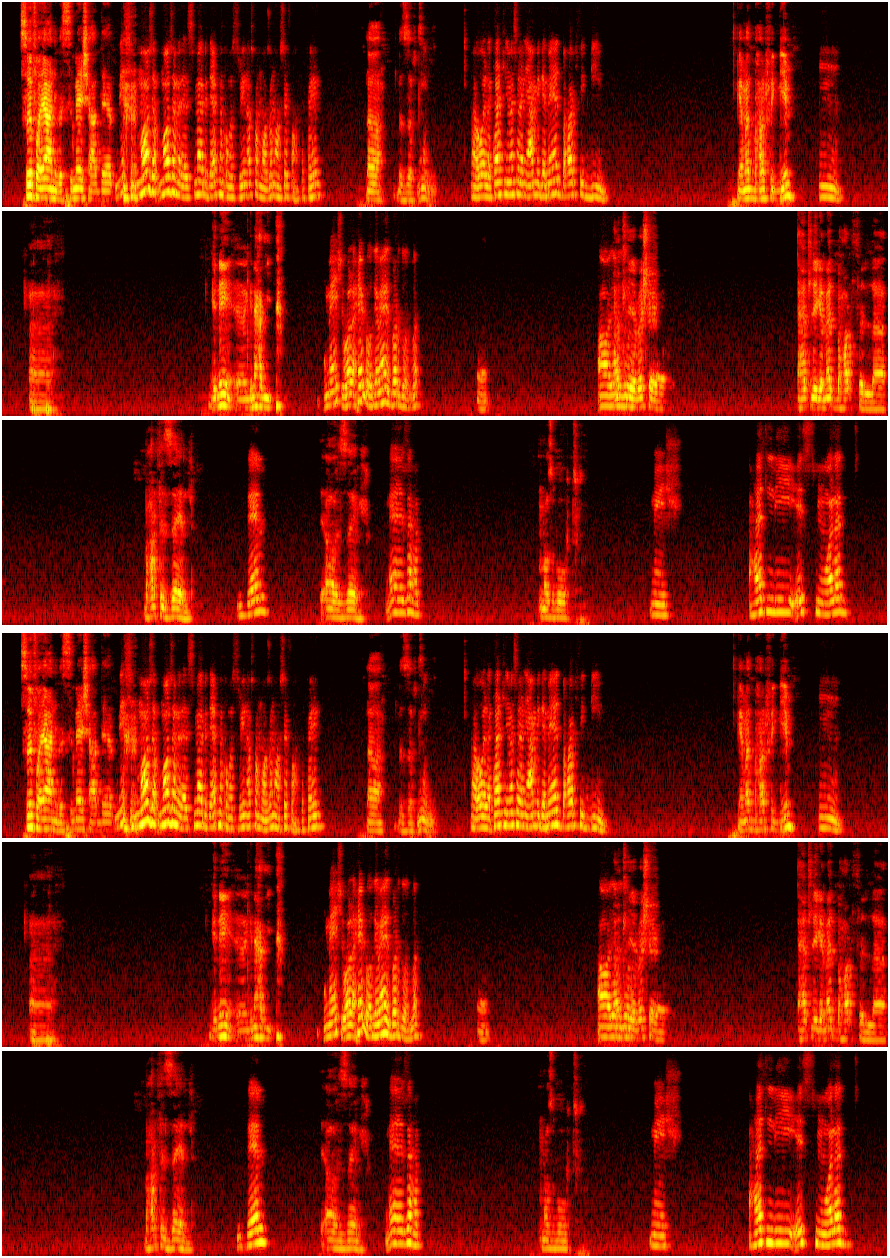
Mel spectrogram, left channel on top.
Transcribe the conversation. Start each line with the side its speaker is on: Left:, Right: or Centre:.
Left: صفة يعني بس ماشي هعديها
Right: ماشي
Left: لك
Right: معظم معظم الأسماء بتاعتنا كمصريين أصلا معظمها صفة أنت فاهم؟
Left: اه بالظبط
Right: م- هقول لك هات لي مثلا يا عم جماد بحرف الجيم
Left: جماد بحرف الجيم
Right: امم
Left: آه. جنيه آه، جنيه حديد
Right: ماشي ولا حلوة جماد برضو والله
Left: <laughs> آه.
Right: اه يلا
Left: هات
Right: دورك
Left: لي يا باشا هات لي جماد بحرف ال بحرف الزال
Right: زال
Left: اه الزال
Right: آه ذهب
Left: مظبوط
Right: ماشي هات لي اسم ولد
